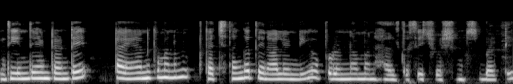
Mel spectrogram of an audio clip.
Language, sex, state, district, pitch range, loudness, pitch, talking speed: Telugu, female, Andhra Pradesh, Chittoor, 240-280 Hz, -13 LUFS, 260 Hz, 140 wpm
